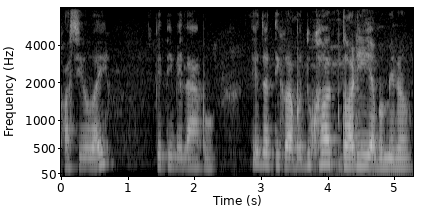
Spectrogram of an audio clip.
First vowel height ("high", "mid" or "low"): mid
